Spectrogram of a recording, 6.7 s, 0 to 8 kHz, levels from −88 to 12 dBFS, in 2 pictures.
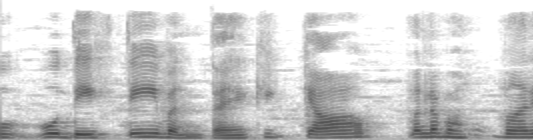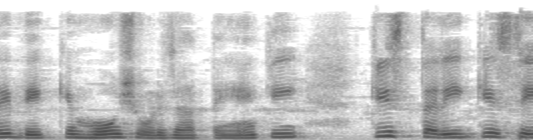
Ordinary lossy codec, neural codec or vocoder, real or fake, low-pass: AAC, 32 kbps; none; real; 7.2 kHz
